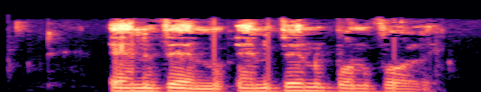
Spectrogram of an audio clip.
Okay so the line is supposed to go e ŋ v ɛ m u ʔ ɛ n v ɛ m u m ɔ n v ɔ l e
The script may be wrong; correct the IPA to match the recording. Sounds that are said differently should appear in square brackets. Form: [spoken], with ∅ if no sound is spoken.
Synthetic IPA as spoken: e [n] v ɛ [n] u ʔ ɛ n v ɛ [n] u [b] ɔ n v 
